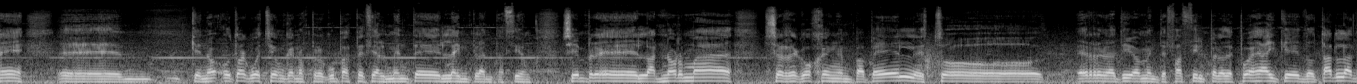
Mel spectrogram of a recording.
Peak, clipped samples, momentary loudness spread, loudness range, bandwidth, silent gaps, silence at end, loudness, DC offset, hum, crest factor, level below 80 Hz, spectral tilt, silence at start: -4 dBFS; under 0.1%; 6 LU; 2 LU; 16.5 kHz; none; 0 s; -16 LUFS; 0.1%; none; 12 dB; -38 dBFS; -7 dB/octave; 0 s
